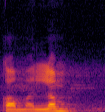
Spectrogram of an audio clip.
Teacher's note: देखिए माँ के बाद में कोई स्वर नहीं सुनाई दे रहा है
